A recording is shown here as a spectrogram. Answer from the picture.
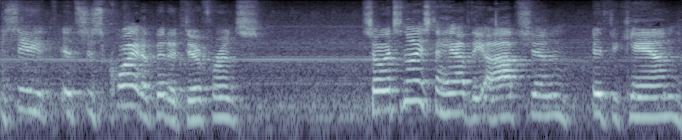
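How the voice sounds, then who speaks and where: Noticeable background noise sits behind a voice moving at a fairly slow pace. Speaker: hobby welder and homesteading vlogger. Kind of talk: tutorial. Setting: metal shop. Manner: loud.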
